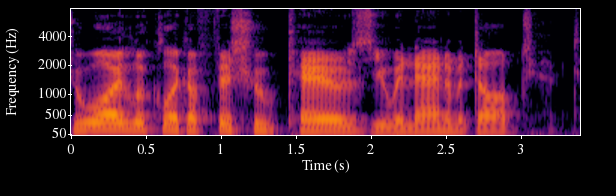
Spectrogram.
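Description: A man's put-on character voice at a medium pitch and moderate pace. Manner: silky, menacing, condescending.

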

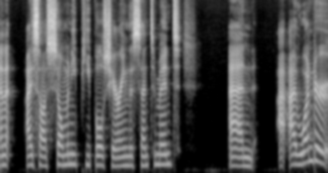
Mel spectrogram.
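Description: A woman with a bright, sharp tone at medium pitch and moderate pace, in a very clean, dry, close recording with no echo and a silent background. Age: 30s. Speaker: podcast host. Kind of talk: interview conversation.

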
